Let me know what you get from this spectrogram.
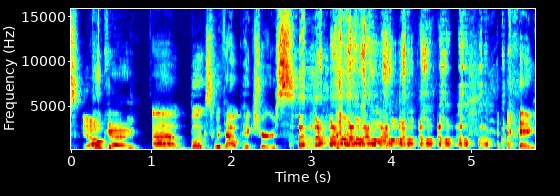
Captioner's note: laughter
